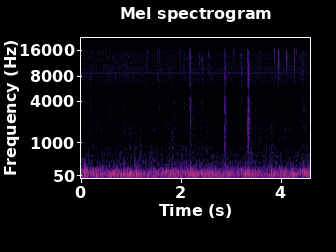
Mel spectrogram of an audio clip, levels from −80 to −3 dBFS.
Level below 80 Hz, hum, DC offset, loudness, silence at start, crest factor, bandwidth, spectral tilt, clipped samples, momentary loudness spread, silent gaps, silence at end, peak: -52 dBFS; none; under 0.1%; -48 LUFS; 0 s; 28 dB; 17 kHz; -3.5 dB/octave; under 0.1%; 6 LU; none; 0 s; -20 dBFS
